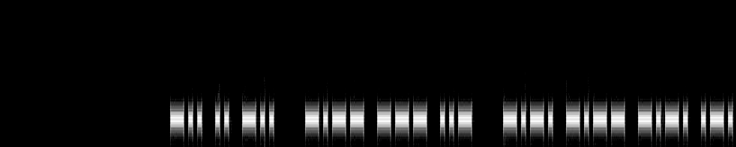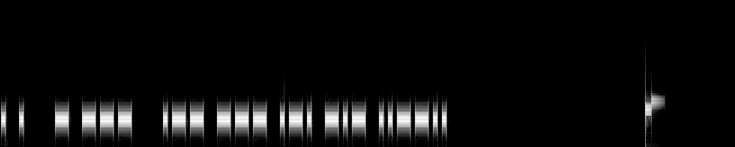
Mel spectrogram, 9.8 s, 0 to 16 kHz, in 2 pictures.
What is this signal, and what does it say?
Morse code, heard as a keyed tone, about 37 wpm, 700 Hz. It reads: DID YOU CYCLE TO WORK?
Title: Sentences from Top 1000 Words - Review Part 6 - 40wpm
